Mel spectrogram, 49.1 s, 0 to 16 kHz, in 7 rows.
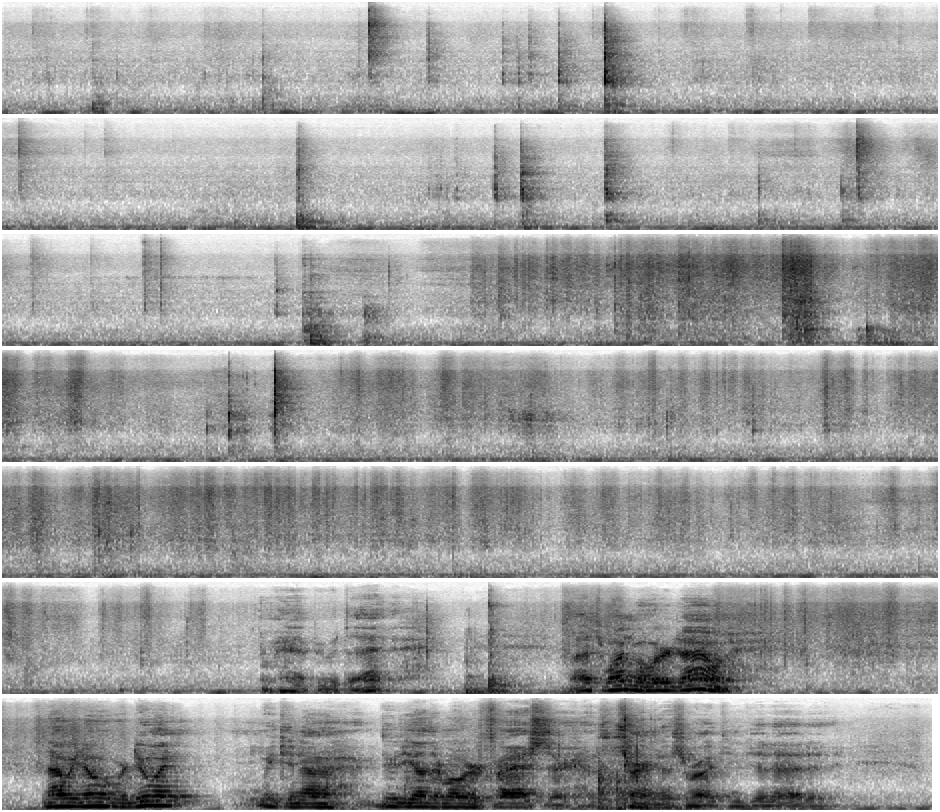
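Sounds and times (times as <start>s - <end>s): steady low hum: 0.0s - 49.0s
rubbing and rustling: 17.4s - 36.8s, 40.4s - 42.7s.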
